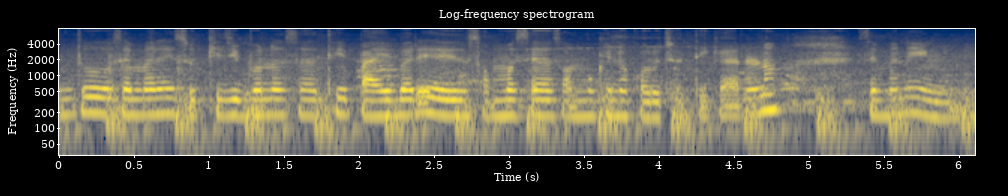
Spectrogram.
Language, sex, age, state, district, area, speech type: Odia, female, 18-30, Odisha, Ganjam, urban, spontaneous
